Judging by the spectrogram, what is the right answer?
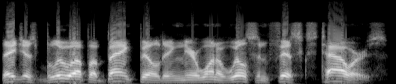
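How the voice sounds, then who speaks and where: A man's voice: on the low side, moderate pace, pushed and bright, dry recording. A man voicing an earnest, dutiful police officer in video game dialogue, firm and official in manner.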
